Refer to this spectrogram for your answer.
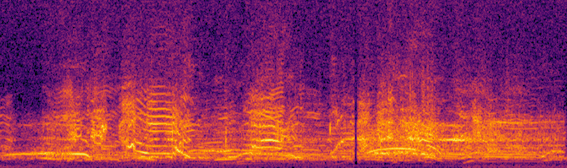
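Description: A crowd of Senegalese fans cheering in the streets of Paris as Senegal's football victory over France is confirmed, with many overlapping raised voices shouting and whooping at once, loud and continuous for the whole stretch with no single voice standing out.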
